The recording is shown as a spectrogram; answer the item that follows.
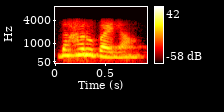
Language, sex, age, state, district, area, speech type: Marathi, female, 18-30, Maharashtra, Ahmednagar, rural, conversation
